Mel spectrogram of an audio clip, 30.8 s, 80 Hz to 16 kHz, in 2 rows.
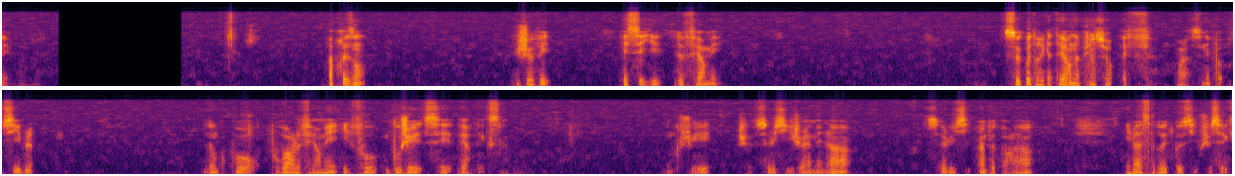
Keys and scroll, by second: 13.6 f, 18.6 g, 20.7 g, 22.6 g, 25.8 g.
